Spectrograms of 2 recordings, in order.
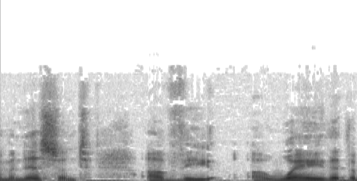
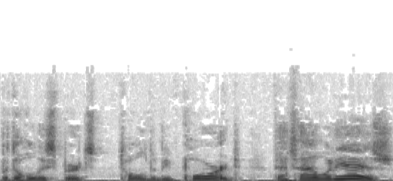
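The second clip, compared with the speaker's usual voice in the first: very high, excited, steadily climbing pitch. Speaker explains baptism with the Holy Spirit, voice getting high. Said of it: "My voice is getting high".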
